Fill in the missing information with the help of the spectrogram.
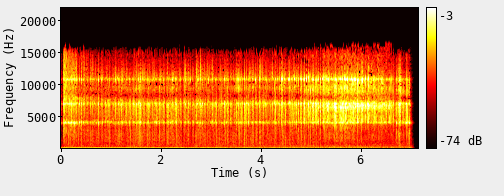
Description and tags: ring around metallic shower hose 1
ring metal sound
metal, ring, sound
